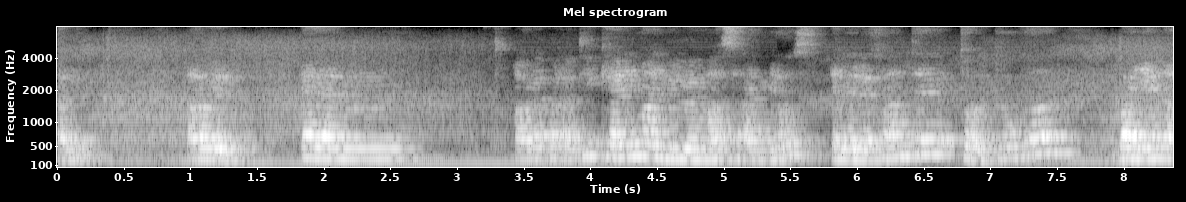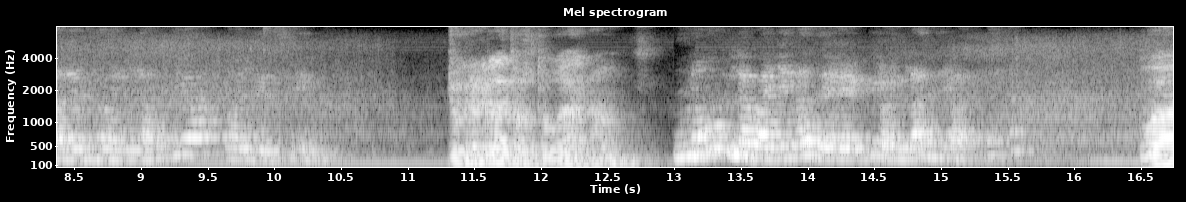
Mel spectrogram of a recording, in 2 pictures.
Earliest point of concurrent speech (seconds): none

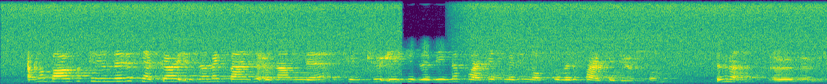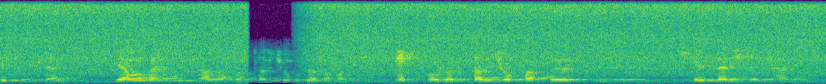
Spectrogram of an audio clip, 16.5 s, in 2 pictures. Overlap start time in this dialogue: none

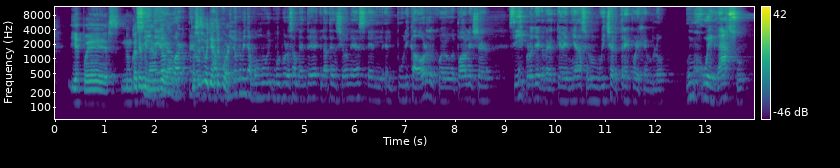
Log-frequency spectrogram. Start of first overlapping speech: 1.6 s

